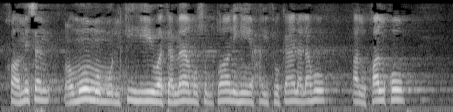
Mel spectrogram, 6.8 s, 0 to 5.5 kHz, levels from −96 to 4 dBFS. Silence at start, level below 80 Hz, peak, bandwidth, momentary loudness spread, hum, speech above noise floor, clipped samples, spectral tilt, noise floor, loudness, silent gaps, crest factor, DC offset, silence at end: 0.1 s; -52 dBFS; -4 dBFS; 5.2 kHz; 12 LU; none; 23 dB; under 0.1%; -7.5 dB/octave; -43 dBFS; -21 LUFS; none; 16 dB; under 0.1%; 0.3 s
